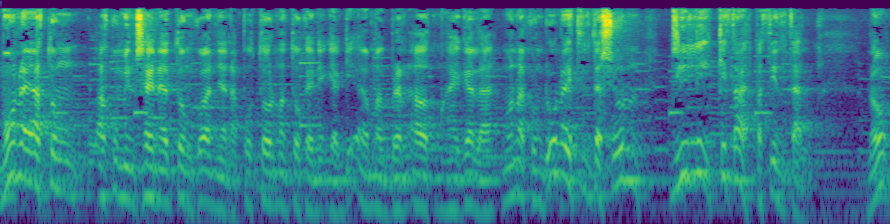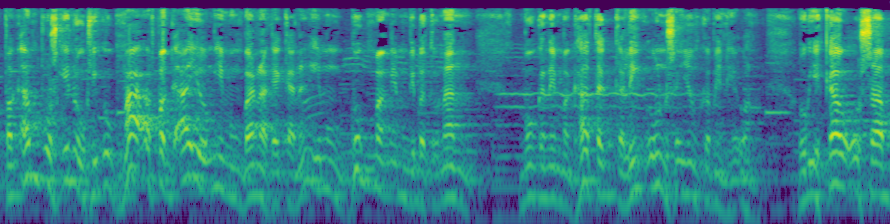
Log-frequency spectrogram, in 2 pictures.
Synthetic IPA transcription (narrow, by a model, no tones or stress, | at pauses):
monajaːt̪ʊŋ | akʊŋmɪnsajniad̪̚t̪oŋkʊʔanɲanaput̪olmant̪okajniʔɡaɡiʔamaɡ̚bɾanaʊt̪̚maŋahiɡalamonakʊndʊnajt̪ɪnt̪asjondilɪʔkɪt̪apat̪ɪnt̪a̰l | nopaɡʔampʊsɡinoʊɡɦɪɡʊɡ̚maʔapaɡajʊʔaŋiːmʊŋbanaʔkajkanaŋʔimʊŋɡʊɡ̚maŋʔimʊŋɡibat̪ʊnan | mʊkanimaɡɦat̪aɡ̚kalɪɡʔʊnsaʔiɲʊŋkamɪnɦiʔon | ʔʊɡɪkawʔʊsab̚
